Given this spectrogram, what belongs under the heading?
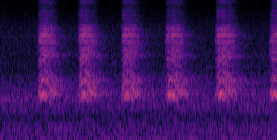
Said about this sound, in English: Well, I guess it could be better without that crow.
